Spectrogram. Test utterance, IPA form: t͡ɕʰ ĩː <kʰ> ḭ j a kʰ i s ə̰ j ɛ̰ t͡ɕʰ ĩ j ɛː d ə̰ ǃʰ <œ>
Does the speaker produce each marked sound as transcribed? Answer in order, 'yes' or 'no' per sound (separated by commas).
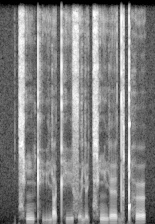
yes, yes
